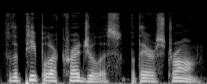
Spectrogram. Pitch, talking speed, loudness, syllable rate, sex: 145 Hz, 260 wpm, -17 LUFS, 7.1 syllables/s, male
